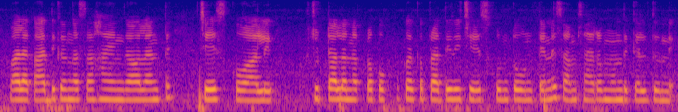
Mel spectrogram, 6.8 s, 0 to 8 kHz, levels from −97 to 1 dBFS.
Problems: background sounds at intervals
